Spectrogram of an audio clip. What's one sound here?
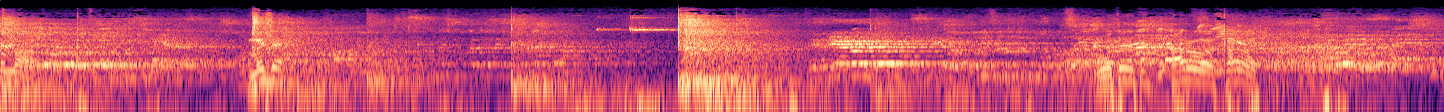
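Several people call out and shout in a large echoing hall.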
